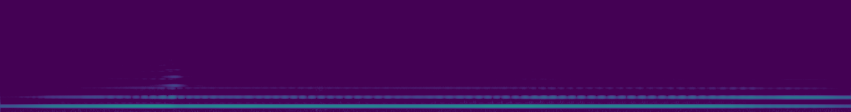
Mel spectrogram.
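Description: Soprano saxophone holding one long, nearly pure low note that swells in over the first couple of seconds and then stays steady.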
